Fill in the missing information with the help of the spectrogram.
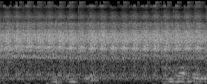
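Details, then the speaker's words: Clinical radial shockwave (ESWT) therapy machine demonstrated on the hand at reduced energy: rapid continuous mechanical rattling pulses with a hiss, count reaching 79 shots, then firing slower one by one at minimum frequency. "So you can see 79 shots are there. But if I select the frequency to minimum like one, I'm getting shot slower and lower you can see one by one it is getting incorrect."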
